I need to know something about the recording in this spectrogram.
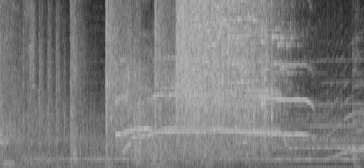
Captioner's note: girls scream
